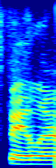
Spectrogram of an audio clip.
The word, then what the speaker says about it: Pfahler: and I will say my last name's failer I should haveed you at the beginning but hit me over the head and say that John you're an idiot you mispronounced it it's okay everyone does it's that AG so it's p as a Paul F as a Frank a h l e r so that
